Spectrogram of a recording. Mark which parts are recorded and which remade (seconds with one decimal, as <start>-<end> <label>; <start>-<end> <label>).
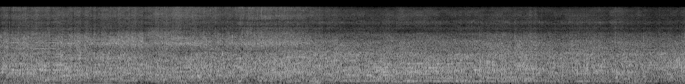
0.0-1.9 remade; 1.9-3.1 recorded; 3.1-6.9 remade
